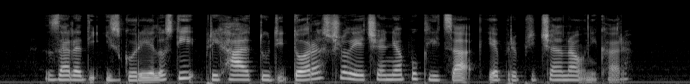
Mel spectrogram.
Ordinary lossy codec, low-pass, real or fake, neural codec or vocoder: none; none; real; none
